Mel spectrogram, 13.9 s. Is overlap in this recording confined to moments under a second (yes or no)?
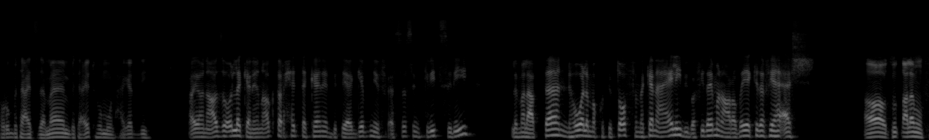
yes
